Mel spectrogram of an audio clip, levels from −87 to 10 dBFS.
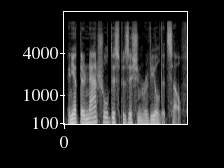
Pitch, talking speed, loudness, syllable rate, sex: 120 Hz, 170 wpm, -18 LUFS, 6.4 syllables/s, male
